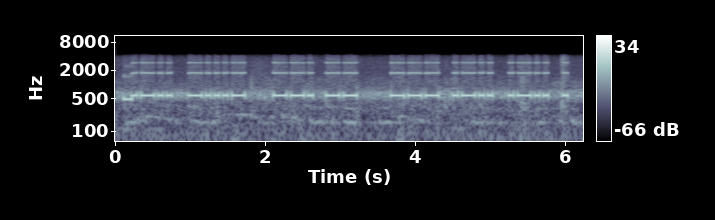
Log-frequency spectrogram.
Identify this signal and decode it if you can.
Morse code, heard as a keyed tone, about 19 wpm, 590 Hz, with noise. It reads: L<BT> GM OLLE
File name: ARCHIV / OK QRP 2021 / REC12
